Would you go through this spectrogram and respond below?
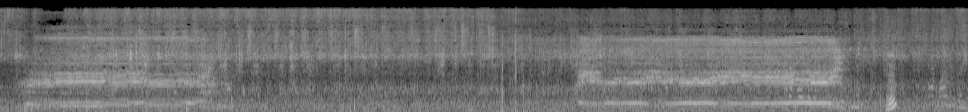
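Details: Gir cow during milking in Rajasthan, India, lowing twice: a long, level, tonal moo of about four seconds, a pause filled with room noise, then a second moo of about five seconds ending in a short downward slide.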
